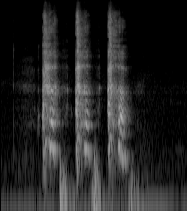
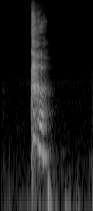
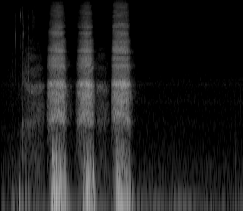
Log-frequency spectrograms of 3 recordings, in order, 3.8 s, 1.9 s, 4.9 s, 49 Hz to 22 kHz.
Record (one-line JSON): {"three_cough_length": "3.8 s", "three_cough_amplitude": 4392, "three_cough_signal_mean_std_ratio": 0.47, "cough_length": "1.9 s", "cough_amplitude": 3275, "cough_signal_mean_std_ratio": 0.36, "exhalation_length": "4.9 s", "exhalation_amplitude": 1988, "exhalation_signal_mean_std_ratio": 0.41, "survey_phase": "beta (2021-08-13 to 2022-03-07)", "age": "18-44", "gender": "Female", "wearing_mask": "No", "symptom_none": true, "smoker_status": "Ex-smoker", "respiratory_condition_asthma": false, "respiratory_condition_other": false, "recruitment_source": "REACT", "submission_delay": "5 days", "covid_test_result": "Negative", "covid_test_method": "RT-qPCR"}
